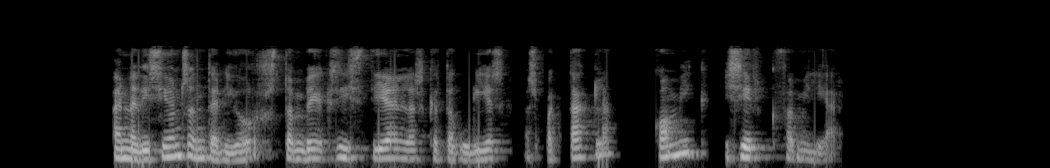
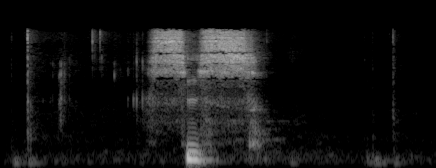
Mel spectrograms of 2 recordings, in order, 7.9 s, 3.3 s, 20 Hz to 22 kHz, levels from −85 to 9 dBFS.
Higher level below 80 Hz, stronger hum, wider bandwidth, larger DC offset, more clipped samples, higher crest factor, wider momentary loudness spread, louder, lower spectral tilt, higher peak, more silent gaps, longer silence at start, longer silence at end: first, -58 dBFS vs -74 dBFS; neither; second, 8.2 kHz vs 12.5 kHz; neither; neither; about the same, 20 dB vs 20 dB; second, 12 LU vs 24 LU; second, -25 LUFS vs -16 LUFS; first, -5 dB/octave vs -1.5 dB/octave; about the same, -6 dBFS vs -4 dBFS; first, 3.84-3.92 s, 4.22-4.27 s, 4.68-4.91 s, 5.33-5.44 s vs none; second, 0.85 s vs 1.1 s; first, 1.6 s vs 1.3 s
